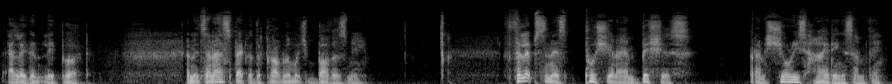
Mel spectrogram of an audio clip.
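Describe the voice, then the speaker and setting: An actor playing a brooding, bookish senior English detective who speaks in a measured, reflective way with dry wit. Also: male voice, rumbling low, lively intonation, breathy edge, exaggerated voice. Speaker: police detective inspector. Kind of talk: radio drama.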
